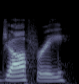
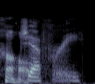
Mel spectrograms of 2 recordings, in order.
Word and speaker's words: Joffrey: finally telling us that his name is not pronounced Joffrey it's Jeffrey well okay it's is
